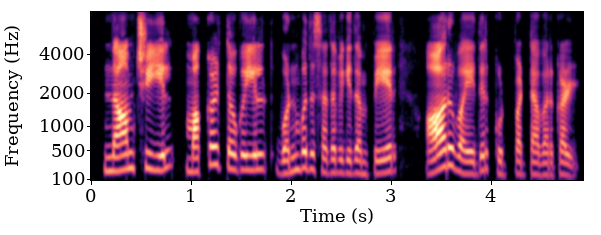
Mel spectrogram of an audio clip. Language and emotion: Tamil, neutral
